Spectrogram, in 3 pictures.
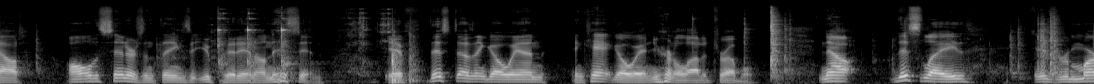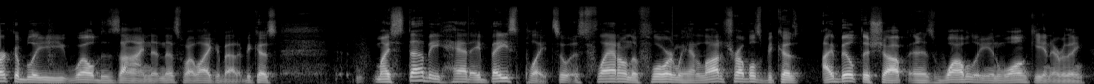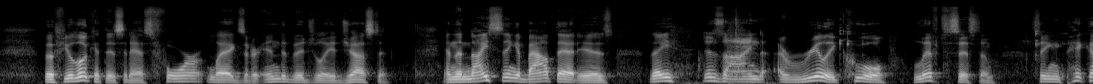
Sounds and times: Speech: 0:00.0 - 0:03.2, 0:03.9 - 0:07.6, 0:08.2 - 0:13.8, 0:14.4 - 0:32.8
Tools: 0:01.6 - 0:04.2, 0:32.1 - 0:32.8.

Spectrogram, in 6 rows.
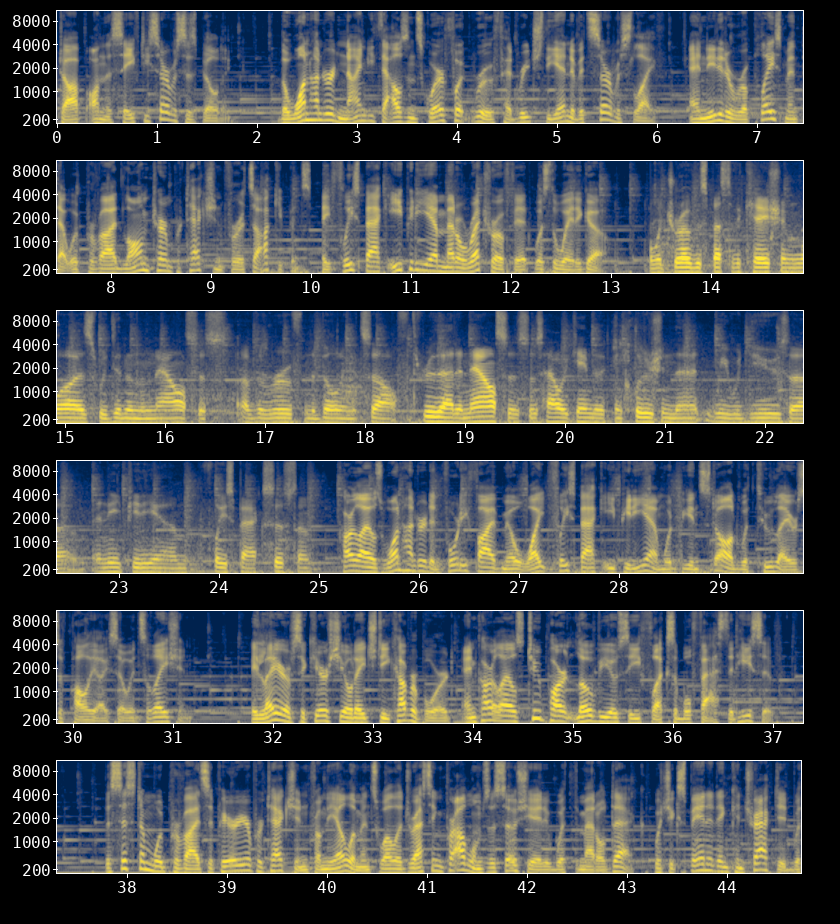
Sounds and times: Speech: 0:00.0 - 0:31.2, 0:31.8 - 0:37.0, 0:37.8 - 0:44.7
Music: 0:00.0 - 0:44.7.

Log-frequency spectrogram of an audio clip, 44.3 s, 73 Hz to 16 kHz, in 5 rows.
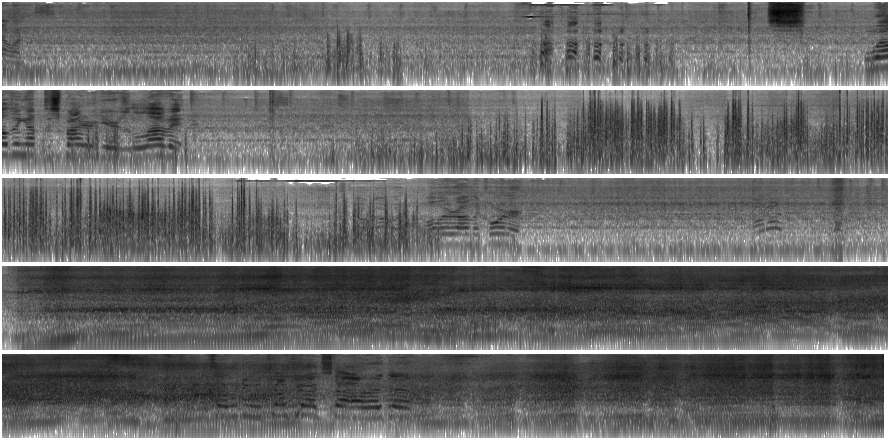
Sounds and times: Car: 0:00.0 - 0:44.2
Speech: 0:08.6 - 0:10.8, 0:21.3 - 0:23.0, 0:25.2 - 0:25.6, 0:37.5 - 0:39.6.

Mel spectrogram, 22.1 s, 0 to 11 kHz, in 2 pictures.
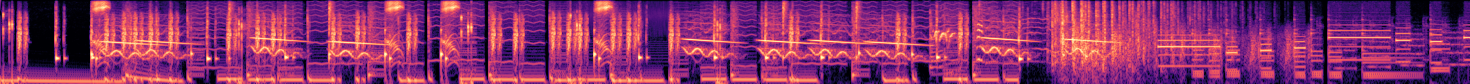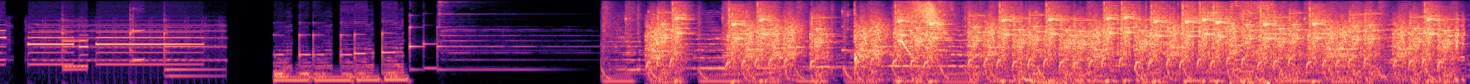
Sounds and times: Music: 0:08.7 - 0:22.0.

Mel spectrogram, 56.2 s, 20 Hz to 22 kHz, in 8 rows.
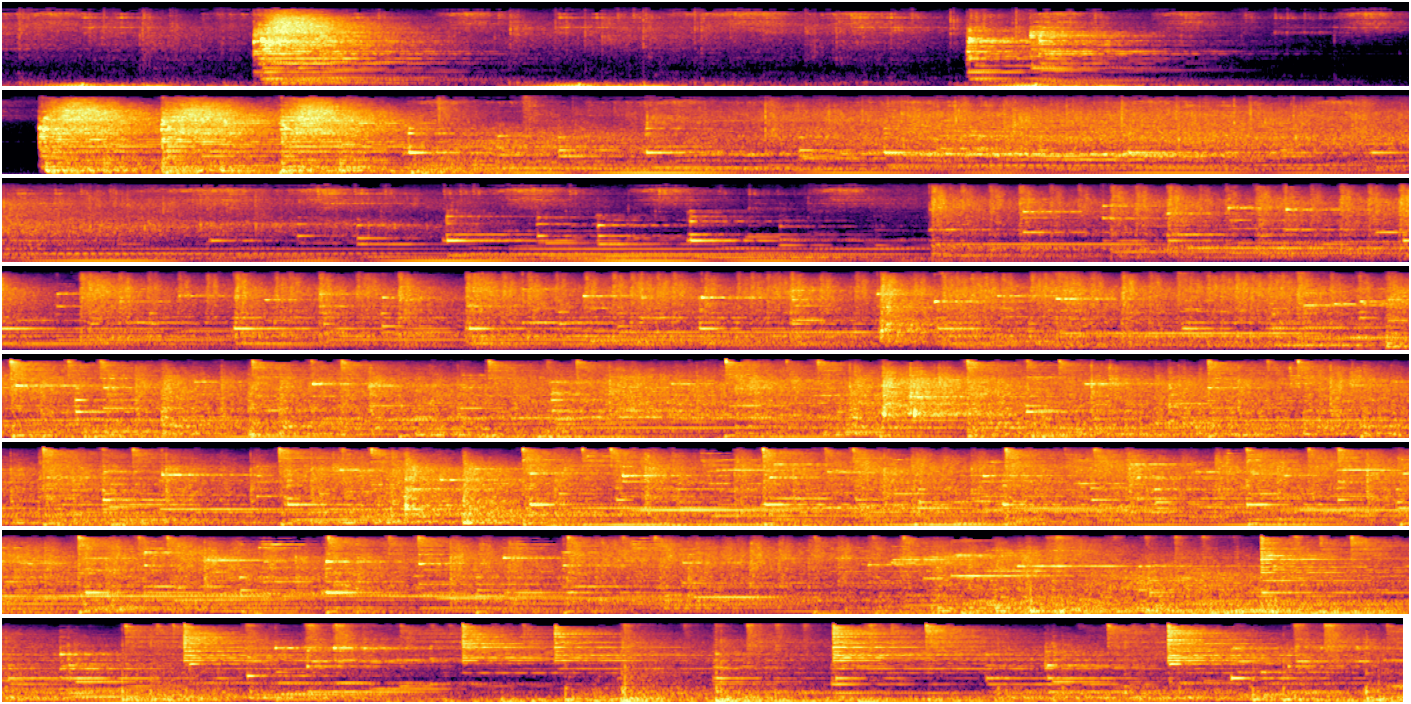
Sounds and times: Percussion: 0:00.0 - 0:56.2.

